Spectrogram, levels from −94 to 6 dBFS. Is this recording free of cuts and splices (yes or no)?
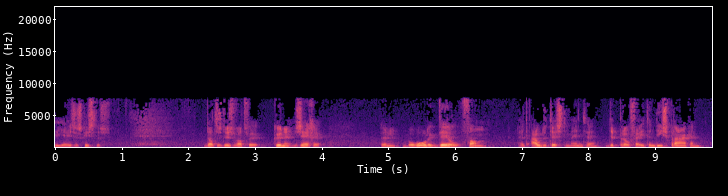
no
